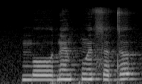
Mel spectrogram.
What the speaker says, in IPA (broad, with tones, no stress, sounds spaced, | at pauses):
m oː˨ ɗ ɛ̃˧ kʷ ɛ̃˧ s ə˨ d ə˦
